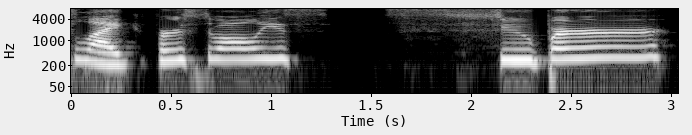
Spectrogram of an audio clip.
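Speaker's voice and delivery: usual speaking voice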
